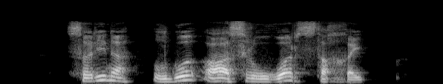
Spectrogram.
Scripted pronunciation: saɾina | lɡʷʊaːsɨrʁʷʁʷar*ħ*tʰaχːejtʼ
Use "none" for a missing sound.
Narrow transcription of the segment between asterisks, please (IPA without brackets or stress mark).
s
